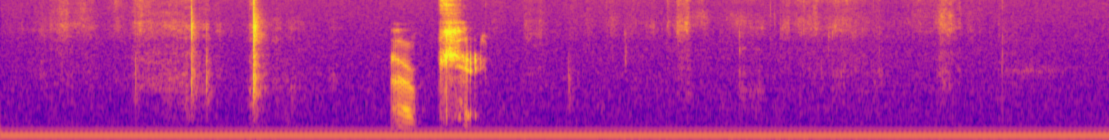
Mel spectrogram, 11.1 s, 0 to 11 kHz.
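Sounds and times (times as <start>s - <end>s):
steady low hum: 0.0s - 11.0s
thread rustling through fabric: 5.2s - 9.8s.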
